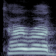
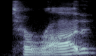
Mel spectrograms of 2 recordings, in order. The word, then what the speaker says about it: Tyrod: Although Baker did kind of tell us that you're supposed to pronounce it Tyrod, not Tyrod.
